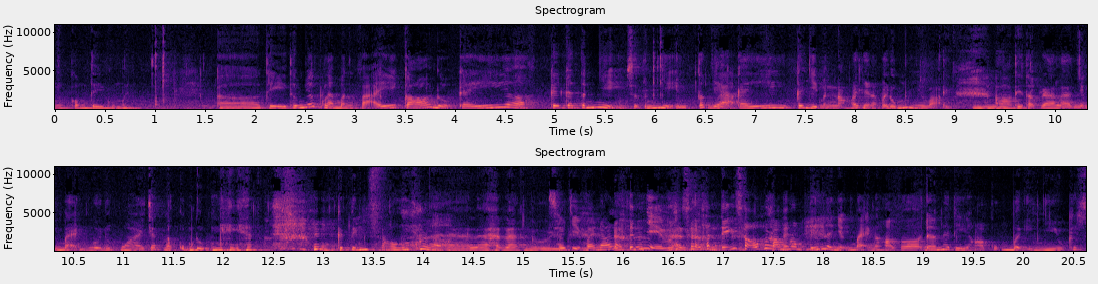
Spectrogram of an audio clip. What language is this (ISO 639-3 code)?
vie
